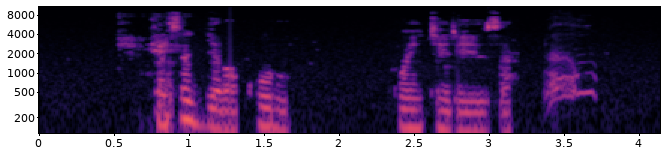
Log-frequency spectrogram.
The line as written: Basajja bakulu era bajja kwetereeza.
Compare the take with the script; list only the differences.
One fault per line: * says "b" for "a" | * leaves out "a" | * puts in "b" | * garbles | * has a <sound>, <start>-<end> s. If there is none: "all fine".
* leaves out "era bajja"
* has a bark, 3.4-3.7 s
